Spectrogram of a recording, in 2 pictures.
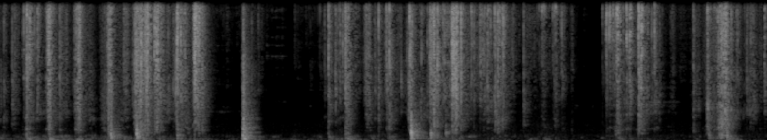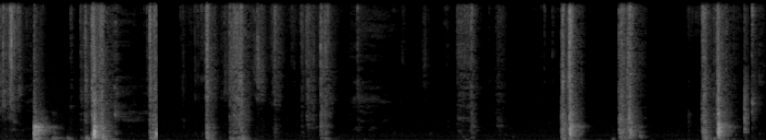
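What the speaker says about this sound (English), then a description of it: "I'm going to chop this guy up." A knife chopping a medium-sized onion on a board, bursts of quick rhythmic taps separated by pauses, close and crisp with no talk.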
